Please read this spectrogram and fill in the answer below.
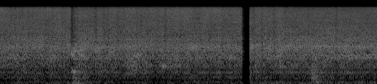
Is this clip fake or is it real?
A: fake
